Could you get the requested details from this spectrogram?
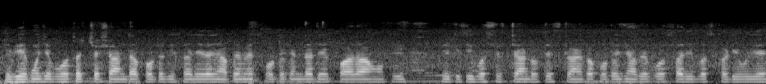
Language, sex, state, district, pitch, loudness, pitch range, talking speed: Hindi, male, Haryana, Jhajjar, 125 Hz, -20 LUFS, 120-125 Hz, 290 wpm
